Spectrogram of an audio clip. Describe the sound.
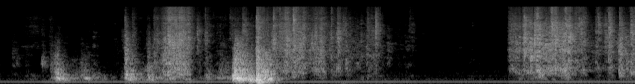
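A pan clatters as it is set onto a stove in a home kitchen. A few bursts of rattling and scraping rise over a steady low electrical hum, with short quiet gaps between them.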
